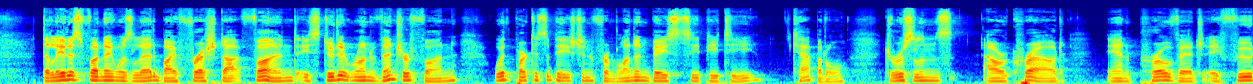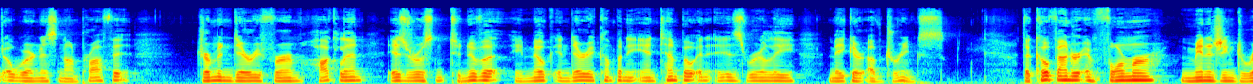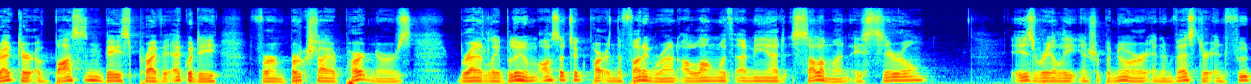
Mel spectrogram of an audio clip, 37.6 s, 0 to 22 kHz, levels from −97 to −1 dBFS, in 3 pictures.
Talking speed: 130 wpm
